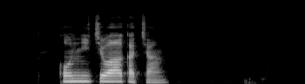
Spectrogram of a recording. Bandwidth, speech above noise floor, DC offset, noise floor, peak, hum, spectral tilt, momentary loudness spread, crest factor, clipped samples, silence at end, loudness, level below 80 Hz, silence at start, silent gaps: 10.5 kHz; 52 dB; under 0.1%; -72 dBFS; -2 dBFS; none; -6.5 dB/octave; 11 LU; 22 dB; under 0.1%; 1.4 s; -21 LUFS; -54 dBFS; 0.65 s; none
